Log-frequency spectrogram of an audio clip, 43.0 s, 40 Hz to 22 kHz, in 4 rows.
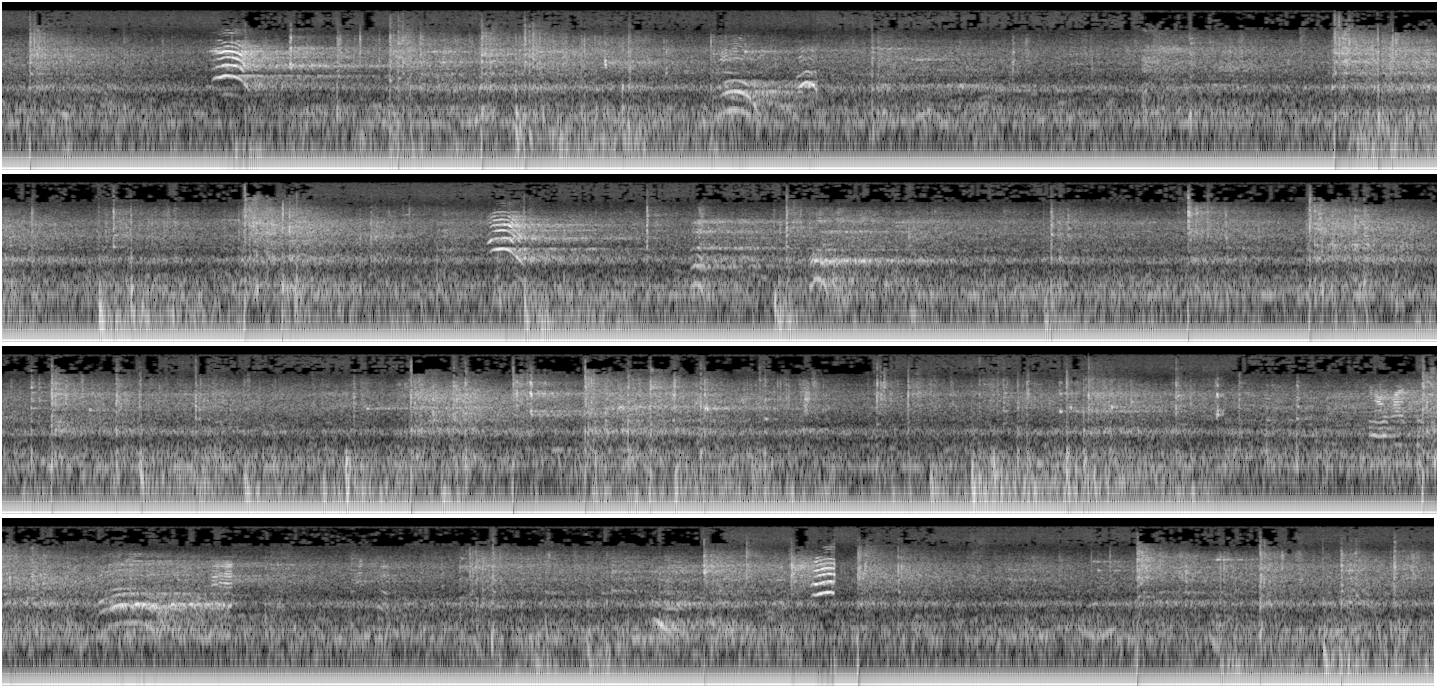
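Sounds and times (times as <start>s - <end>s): racket hitting shuttlecock: 0.1s - 0.6s, 1.9s - 5.6s, 9.8s - 17.8s, 18.4s - 31.4s, 32.1s - 32.9s, 35.7s - 39.4s, 40.6s - 43.0s
arena noise with voices: 4.5s - 10.0s, 29.6s - 41.7s
sneaker squeaking on court: 23.9s - 31.2s, 40.3s - 42.7s.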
